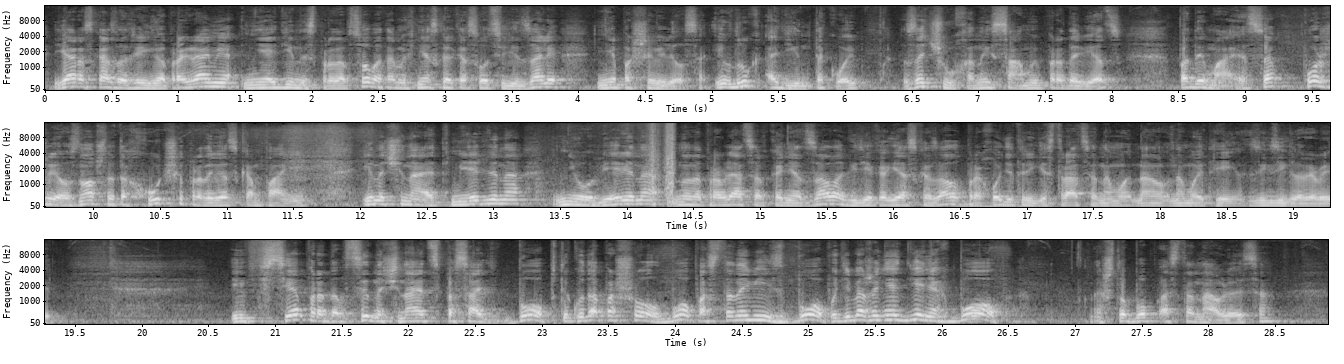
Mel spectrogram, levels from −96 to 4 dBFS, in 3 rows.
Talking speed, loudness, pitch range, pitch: 165 wpm, -14 LUFS, 105-150 Hz, 120 Hz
